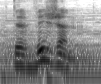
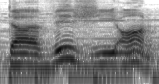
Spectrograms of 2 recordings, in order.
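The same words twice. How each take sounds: First: The last syllable has a reduced schwa vowel. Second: The last syllable has a full, clear vowel. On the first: The speaker calls it right. "simply make a schwa sound for the vowels in the last syllable" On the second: The speaker calls it wrong. "Many learners will actually pronounce division, which is incorrect"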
